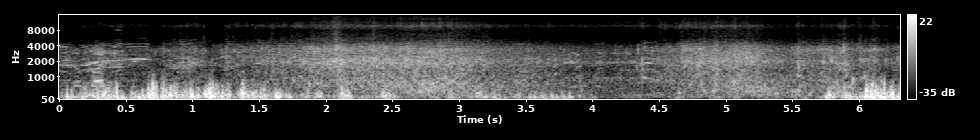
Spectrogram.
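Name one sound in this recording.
Water laps gently against a wooden boat.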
